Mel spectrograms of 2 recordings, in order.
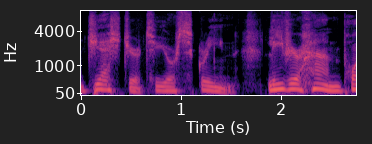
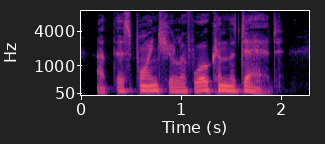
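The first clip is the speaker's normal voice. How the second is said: plain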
